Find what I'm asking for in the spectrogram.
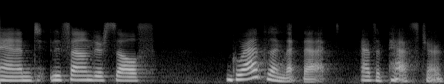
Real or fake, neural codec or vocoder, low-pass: fake; codec, 16 kHz, 0.5 kbps, FunCodec, trained on Chinese and English, 25 frames a second; 7.2 kHz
